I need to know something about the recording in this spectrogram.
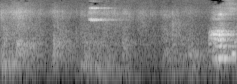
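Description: Low classroom background noise of young children shifting at their desks, with light knocks and a short high squeak about a second in.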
